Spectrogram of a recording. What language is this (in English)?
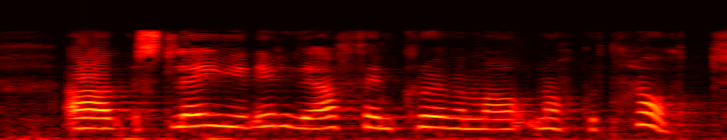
Icelandic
